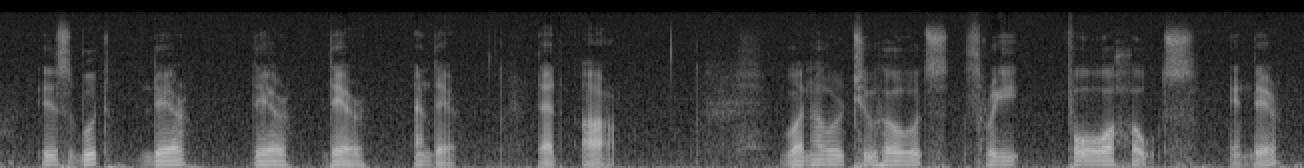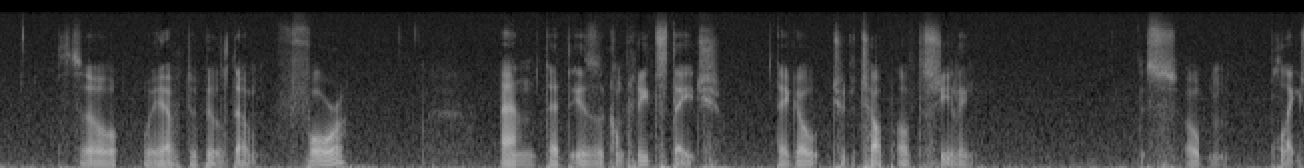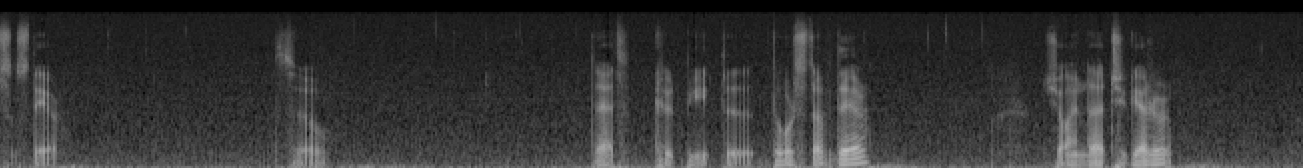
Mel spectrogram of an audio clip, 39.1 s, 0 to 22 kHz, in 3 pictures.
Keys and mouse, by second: 25.2 shift+d, 38.0-39.1 drag.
